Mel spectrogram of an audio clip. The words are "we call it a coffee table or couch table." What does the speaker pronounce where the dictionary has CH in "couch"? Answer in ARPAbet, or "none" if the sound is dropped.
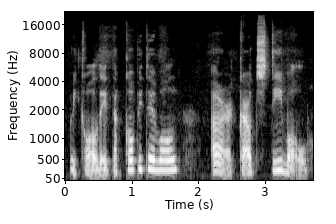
S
